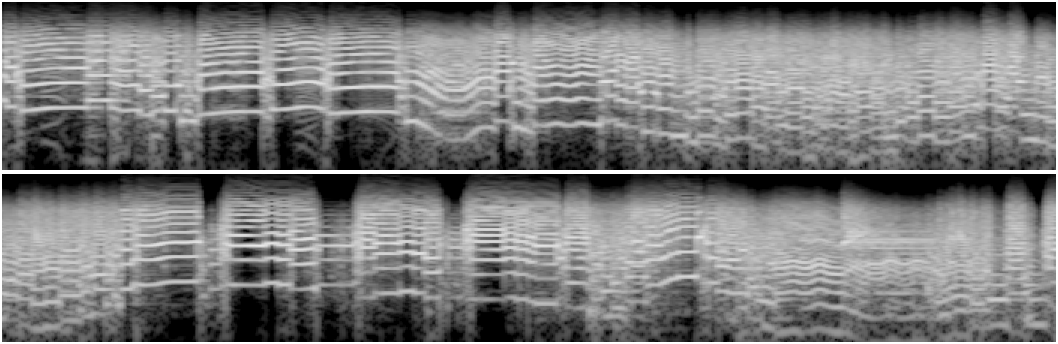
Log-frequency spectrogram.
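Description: Electric guitar played through an effects pedalboard with an overdriven tone: melodic lead lines with bent notes and wavering vibrato, broken by a couple of brief pauses in the middle.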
